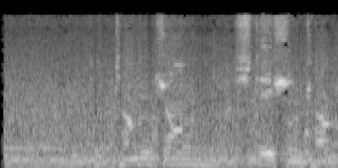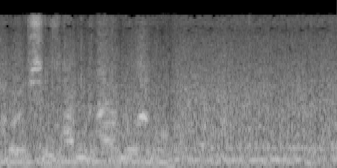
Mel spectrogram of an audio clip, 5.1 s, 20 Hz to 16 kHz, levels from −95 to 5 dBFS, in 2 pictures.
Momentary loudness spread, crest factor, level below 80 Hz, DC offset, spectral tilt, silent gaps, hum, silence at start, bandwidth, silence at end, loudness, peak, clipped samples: 12 LU; 20 dB; -40 dBFS; under 0.1%; -3 dB/octave; none; none; 0.05 s; 12 kHz; 0 s; -19 LUFS; -2 dBFS; under 0.1%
